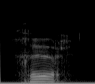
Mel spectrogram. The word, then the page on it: scent: [sent]; /sɛnt/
